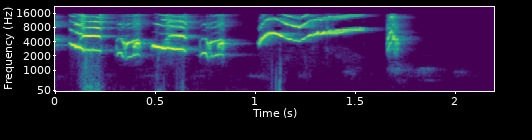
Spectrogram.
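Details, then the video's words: Orange-headed thrush song used as master training material for young or silent birds, a unique tight loud style: rapid varied high whistles and trills, then a long wavering whistle and a short final note, no background sound. "Kicauan Joss ANIS MERAH Pancingan Masternya Para JUARA"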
